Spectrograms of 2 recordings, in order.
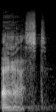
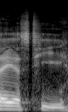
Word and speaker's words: AST: And yeah, some people actually pronounced it AST. I used to get phone calls, people say, is this AST computer? No, it's AST.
